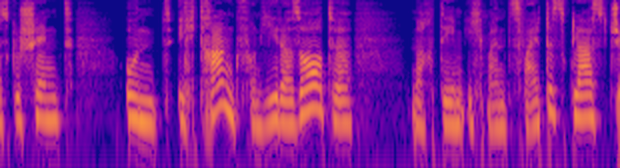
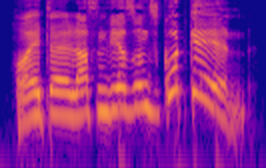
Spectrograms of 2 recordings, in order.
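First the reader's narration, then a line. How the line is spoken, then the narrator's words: Called out. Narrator (German): rief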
